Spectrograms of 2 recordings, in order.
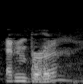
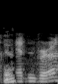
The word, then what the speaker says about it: Edinburgh: We had Edinburgh. Yeah, Edinburgh.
